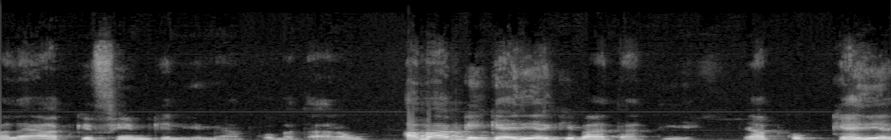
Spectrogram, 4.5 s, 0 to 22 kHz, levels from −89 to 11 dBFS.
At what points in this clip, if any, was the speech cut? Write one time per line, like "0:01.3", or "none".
0:01.9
